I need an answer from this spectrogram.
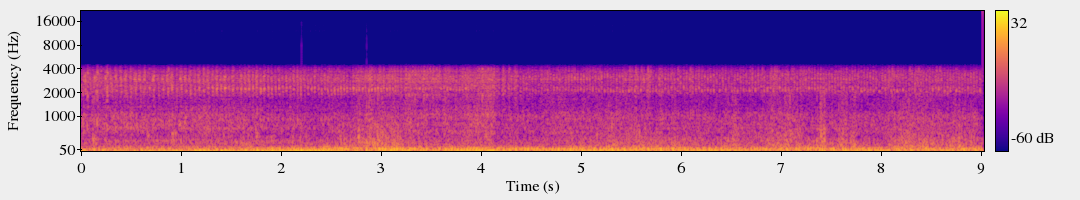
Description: Sputtering engine noises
